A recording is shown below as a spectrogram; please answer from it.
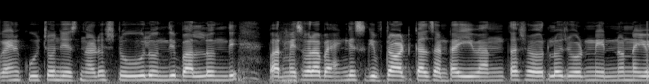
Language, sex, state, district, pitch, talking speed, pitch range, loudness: Telugu, female, Andhra Pradesh, Sri Satya Sai, 195 Hz, 150 wpm, 190-205 Hz, -15 LUFS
